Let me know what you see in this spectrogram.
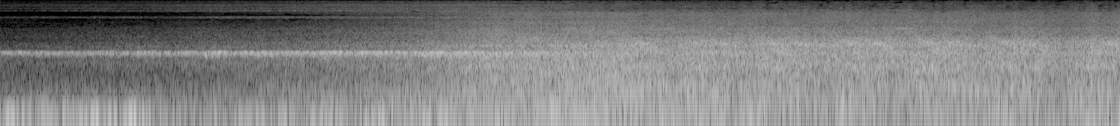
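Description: A Deutsche Bahn ICE high-speed electric train approaching and passing at speed. A steady high tone sounds over a low rumble as it approaches, then a loud, steady rush of wheels and air takes over about three seconds in as the train runs past.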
